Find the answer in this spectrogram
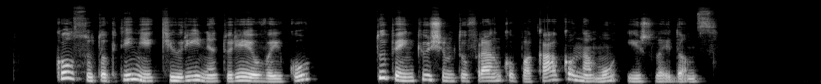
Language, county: Lithuanian, Vilnius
